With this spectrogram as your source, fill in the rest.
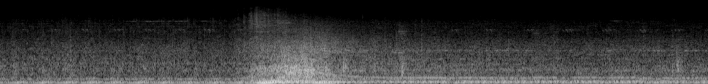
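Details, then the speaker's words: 2500 Silverado 8.1L Vortec V8 with Allison transmission, in gear before repair; rough, uneven labouring with a stumbling beat, engine definitely misfiring, very bad in reverse, low-RPM misfire under load. "i don't know if you can hear that or not the engine is definitely misfiring and in reverse it's very bad if you can hear that or"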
